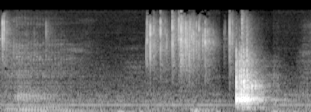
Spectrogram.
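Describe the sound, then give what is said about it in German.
A handful of six dice clatters and rattles across a hard surface in two quick bursts, the second louder and ending with a sharper knock, rolled for a sneak check in a game, with no one speaking. “Wie viele Würfel kommen da bei dir zusammen? Immer noch sechs.”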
